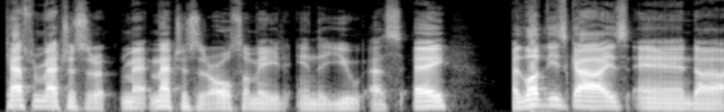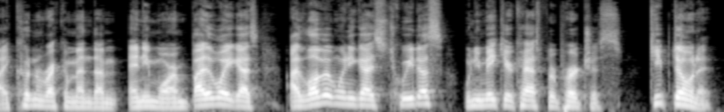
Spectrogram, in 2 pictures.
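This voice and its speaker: A man hosting a podcast, telling stories in an animated way and repeating words when he gets excited. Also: medium pitch, fairly quick, no room sound, studio quality. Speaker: podcast host. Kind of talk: casual podcast chat.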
